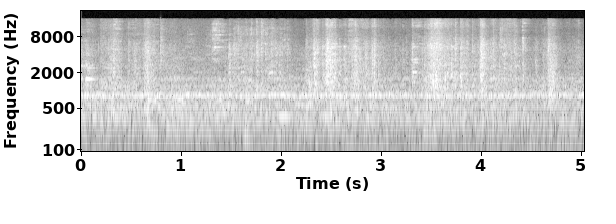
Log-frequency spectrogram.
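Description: Metal utensils clinking and scraping at a street dosa griddle, a few short knocks scattered through, over a steady high hum and background chatter.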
